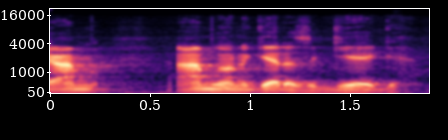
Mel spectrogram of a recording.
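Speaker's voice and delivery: plain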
